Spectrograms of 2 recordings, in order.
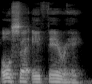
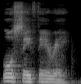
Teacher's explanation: according to my book, you have to drop the A in osa. So you wouldn't say osa efere.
